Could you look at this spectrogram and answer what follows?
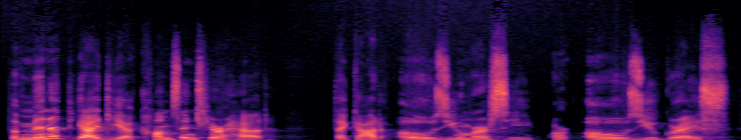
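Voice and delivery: ordinary delivery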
